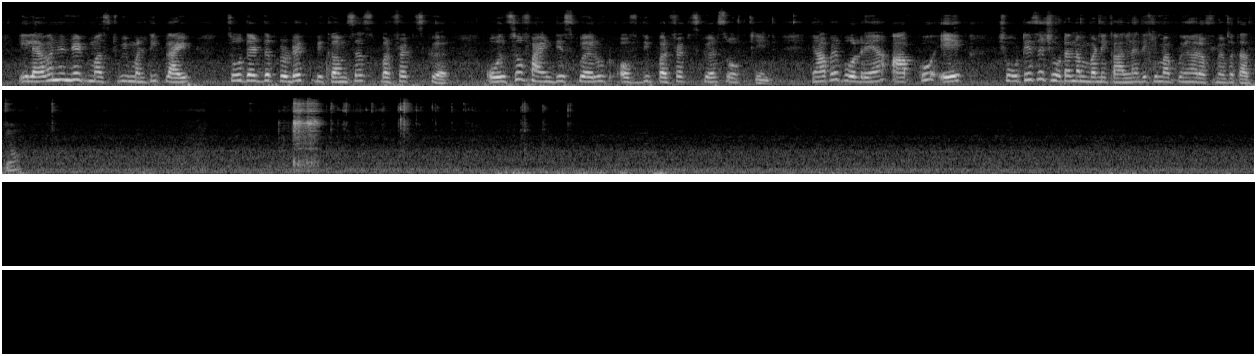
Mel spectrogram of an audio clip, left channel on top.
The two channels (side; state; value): right; silent; 58 dB below the other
